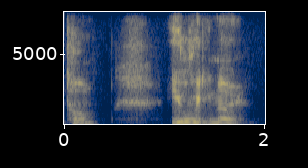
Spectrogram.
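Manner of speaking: deep put-on imitated voice. Retelling hearing the father's voice say it: imitating father's deep voice. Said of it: "my father's got a really deep voice".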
